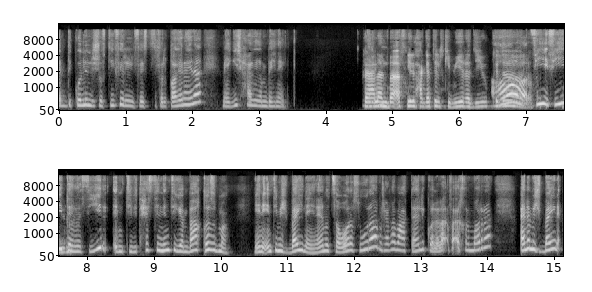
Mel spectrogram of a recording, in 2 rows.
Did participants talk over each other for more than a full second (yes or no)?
yes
